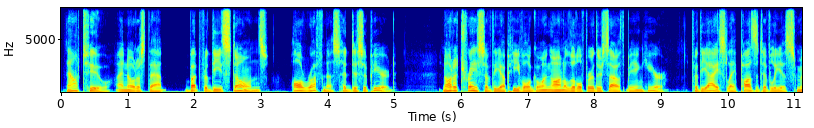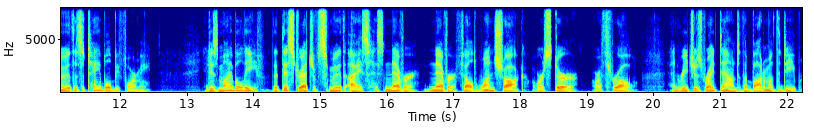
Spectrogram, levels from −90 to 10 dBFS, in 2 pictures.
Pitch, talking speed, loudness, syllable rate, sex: 130 Hz, 185 wpm, -19 LUFS, 5.3 syllables/s, male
